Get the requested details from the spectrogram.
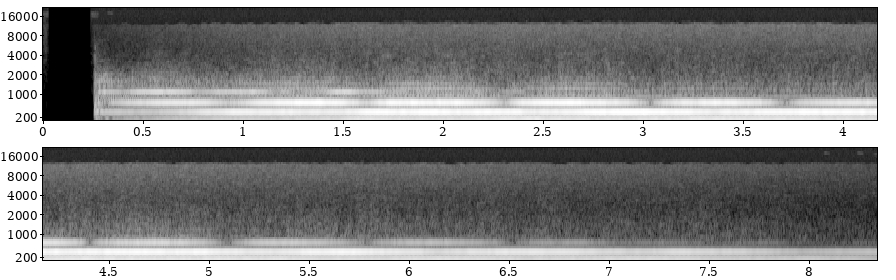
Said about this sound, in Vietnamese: Hoặc nếu ta đang ngồi trong một tư thế không đẹp thì ta cũng chỉnh đốn lại tư thế ngồi để bày tỏ sự cung kính. Bởi vì tiếng gọi của tiếng chuông là tiếng gọi của Bụt.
